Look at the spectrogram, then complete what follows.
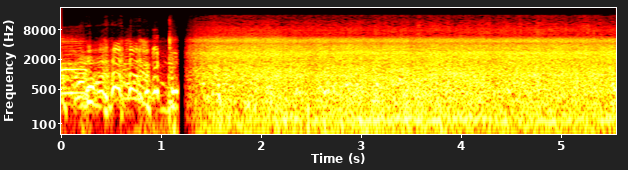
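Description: Heavy rain pouring down, a steady hiss that begins abruptly about a second in, after a brief burst of people's voices.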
